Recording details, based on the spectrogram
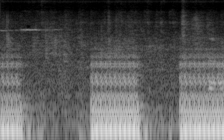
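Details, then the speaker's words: LED TV audio output distorted: rough, buzzy crackling growl in short bursts from a test speaker box with one probe grounded; speakers test fine on continuity, audio IC section to be repaired. "और box की एक probe हम ground कर देंगे, और यहाँ देख सकते हैं बॉक्स से भी हमारी घरघराहट सी आवाज़ आ रही है,"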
